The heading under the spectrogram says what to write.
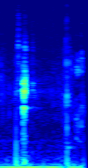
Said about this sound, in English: I'm gonna spit one more time, and I'm gonna start swallowing it, gutting it.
